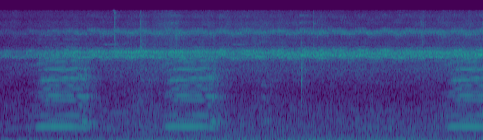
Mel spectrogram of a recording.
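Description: Cows moo three times in a row, long droning calls spaced a second or so apart, over a steady background of outdoor ambience with a faint insect-like buzz and no talking; cows at Wanadale Farms being brought in for milking.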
